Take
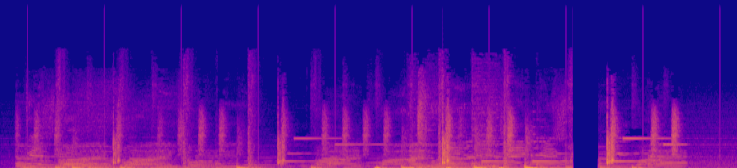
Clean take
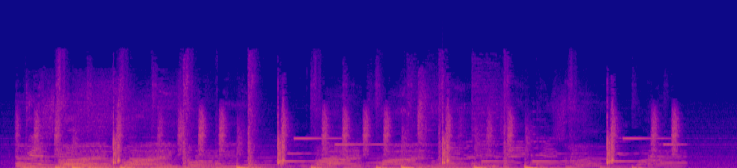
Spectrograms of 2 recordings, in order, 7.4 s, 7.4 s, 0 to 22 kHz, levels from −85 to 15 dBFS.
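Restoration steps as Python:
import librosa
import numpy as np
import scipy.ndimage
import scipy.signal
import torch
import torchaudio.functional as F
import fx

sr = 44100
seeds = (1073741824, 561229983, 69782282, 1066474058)

y = fx.fix_declick_ar(x, sr, threshold=10.0)
y = fx.fix_deplosive(y, sr, at_s=(3.73, 4.44, 4.97))
y = fx.fix_ambience(y, sr, seeds[0], print_start_s=6.86, print_end_s=7.36, start_s=5.72, end_s=5.98)
y = fx.fix_level(y, sr, at_s=4.09, step_db=-8.0)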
